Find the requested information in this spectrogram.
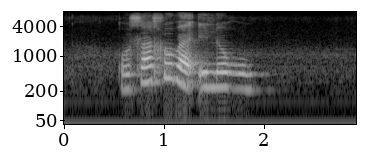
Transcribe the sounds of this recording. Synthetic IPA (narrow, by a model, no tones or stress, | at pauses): ɣʊɬaɬʊbaʔɪlɪɣʊ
